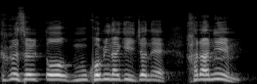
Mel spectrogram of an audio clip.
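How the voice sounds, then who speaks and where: A man with a Daegu accent. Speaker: senior pastor. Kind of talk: sermon. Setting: church. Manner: fast.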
